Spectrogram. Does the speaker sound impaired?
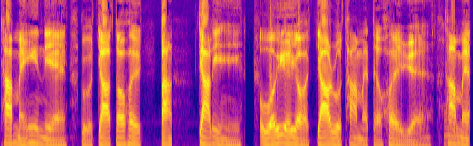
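Yes: hearing impairment; congenitally deaf, hearing aid, attended Shuanglian elementary hearing resource class, mainstream schools, uses spoken and sign language; wears hearing aid; spoken clarity below typical speakers, spoken language learned with difficulty in childhood.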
